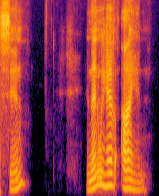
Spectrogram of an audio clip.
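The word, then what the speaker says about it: ע: Now in it says here is silent and generally speaking that's the way it uh is pronounced today. But they believe that in previous times it it had a guttural sound kind of like a g sound.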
